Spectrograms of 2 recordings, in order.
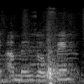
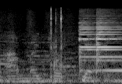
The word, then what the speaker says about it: Amezofe: Like I would say Amezofe. How will you say it, Amezofe? Amejokpe. Amejokpe. Yeah.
